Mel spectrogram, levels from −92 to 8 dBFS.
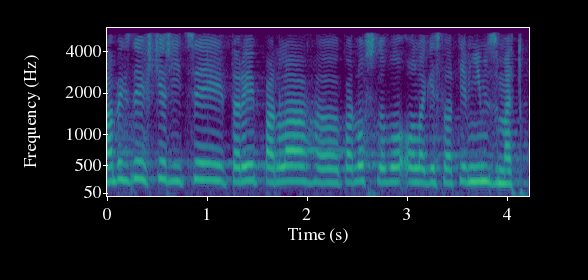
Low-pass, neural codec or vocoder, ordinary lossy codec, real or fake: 5.4 kHz; none; MP3, 32 kbps; real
